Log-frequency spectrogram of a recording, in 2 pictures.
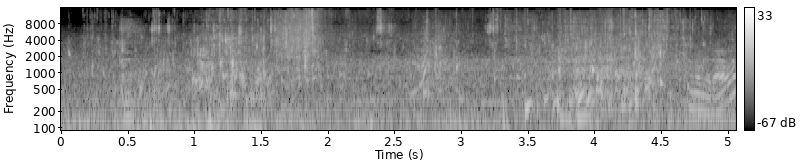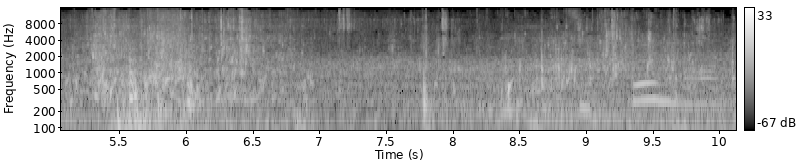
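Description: A paddle dipping and pulling through sea water beside a stand-up paddleboard, with small splashes and water lapping at the board. A faint voice comes in near the end.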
